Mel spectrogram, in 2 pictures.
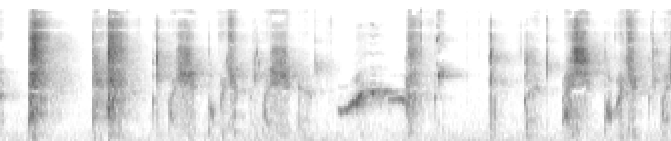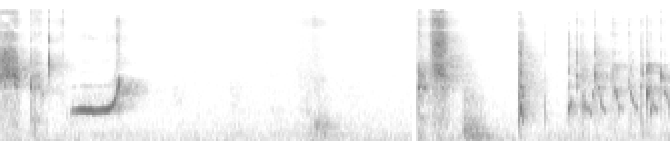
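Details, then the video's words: Indoor talking budgerigar producing rapid hissy syllables and two clear swooping whistles, then a near-silent pause before a final warbling burst. "Konuşan Muhabbet Kuşu"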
